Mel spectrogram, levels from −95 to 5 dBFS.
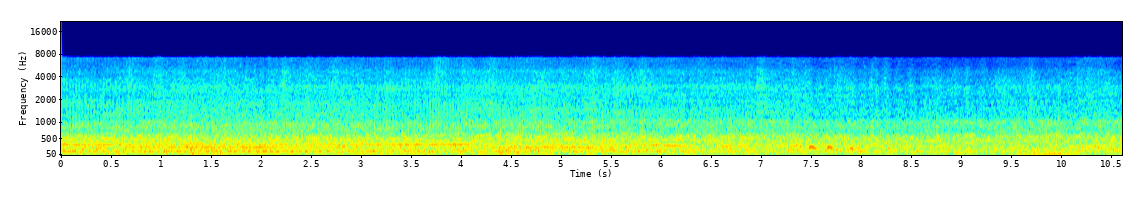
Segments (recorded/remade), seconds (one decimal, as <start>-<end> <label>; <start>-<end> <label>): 0.0-0.8 remade; 0.8-3.1 recorded; 3.1-6.9 remade; 6.9-8.6 recorded; 8.6-10.0 remade; 10.0-10.6 recorded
